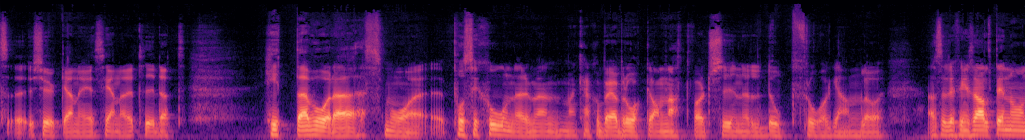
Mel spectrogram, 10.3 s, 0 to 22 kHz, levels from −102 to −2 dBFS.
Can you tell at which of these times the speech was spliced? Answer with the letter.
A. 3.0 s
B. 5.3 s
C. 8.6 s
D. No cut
C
